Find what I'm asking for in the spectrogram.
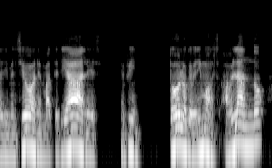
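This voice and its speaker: A man's voice: on the high side, a little mellow. Man lecturing over dull lo-fi audio. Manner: explanatory, checks in with frequent "¿sí?". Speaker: university lecturer. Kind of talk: technical lecture.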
